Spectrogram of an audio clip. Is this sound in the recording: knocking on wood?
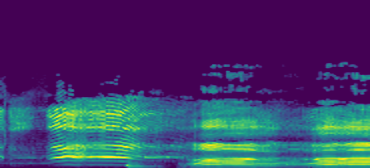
no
